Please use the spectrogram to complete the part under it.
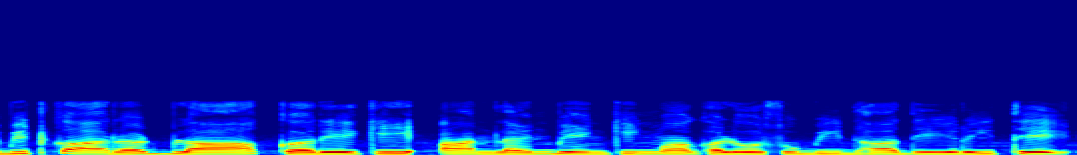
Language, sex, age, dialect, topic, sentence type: Chhattisgarhi, female, 25-30, Western/Budati/Khatahi, banking, statement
